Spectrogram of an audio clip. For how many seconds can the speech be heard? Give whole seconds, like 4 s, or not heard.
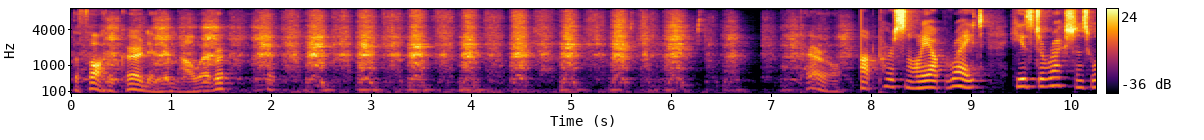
5 s.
